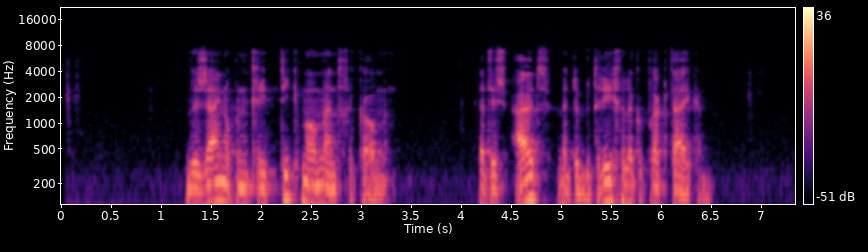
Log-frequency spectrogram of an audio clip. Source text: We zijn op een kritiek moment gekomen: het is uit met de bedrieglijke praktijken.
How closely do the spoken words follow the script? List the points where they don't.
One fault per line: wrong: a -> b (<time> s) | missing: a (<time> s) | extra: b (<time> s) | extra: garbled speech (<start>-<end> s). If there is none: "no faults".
no faults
